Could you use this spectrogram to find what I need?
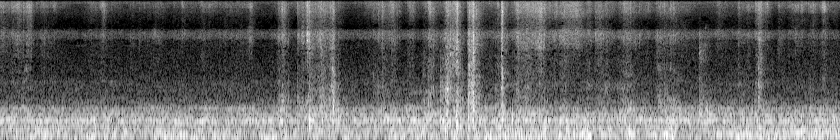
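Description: Ribbon rustles and crinkles as hands fluff a bow.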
